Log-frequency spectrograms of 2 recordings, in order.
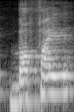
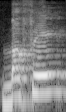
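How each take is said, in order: The two takes are said the same way.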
